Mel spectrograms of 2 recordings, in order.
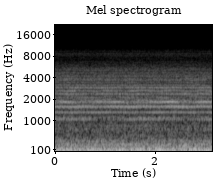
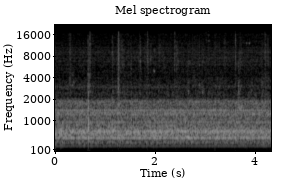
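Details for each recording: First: Splendide stackable dryer running with a steady, high, even whine over the drum rumble, a noise it had never made before; broken drive motor, diagnosed and replaced. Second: Splendide stackable dryer after replacing a broken motor and refitting belt: steady, even motor hum with constant pitch and light tumbling ticks; runs smoothly, then switches off cleanly.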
